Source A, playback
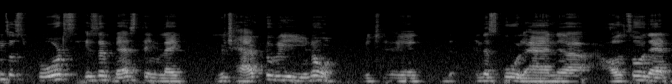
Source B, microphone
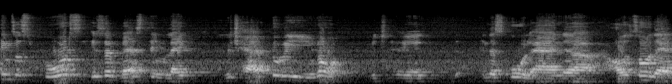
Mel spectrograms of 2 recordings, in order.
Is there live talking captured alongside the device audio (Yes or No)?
No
